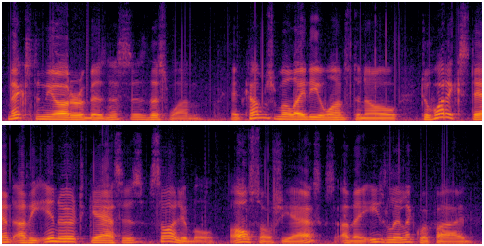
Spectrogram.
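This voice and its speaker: A man's voice: medium pitch, sing-song, normal speed, few pauses. An American man hosting a 1940s radio program in a polite, formal, scripted announcing style. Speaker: radio host. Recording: dull 1940s radio broadcast recording.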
